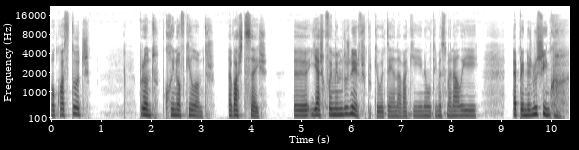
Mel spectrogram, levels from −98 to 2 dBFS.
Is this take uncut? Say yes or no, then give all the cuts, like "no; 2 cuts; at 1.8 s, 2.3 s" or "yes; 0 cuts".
yes; 0 cuts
